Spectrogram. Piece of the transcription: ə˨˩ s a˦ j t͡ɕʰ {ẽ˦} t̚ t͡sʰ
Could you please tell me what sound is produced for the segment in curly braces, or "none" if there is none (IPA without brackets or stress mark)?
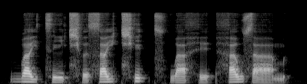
ĩ˦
